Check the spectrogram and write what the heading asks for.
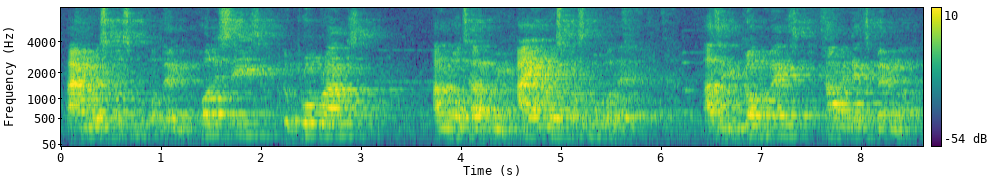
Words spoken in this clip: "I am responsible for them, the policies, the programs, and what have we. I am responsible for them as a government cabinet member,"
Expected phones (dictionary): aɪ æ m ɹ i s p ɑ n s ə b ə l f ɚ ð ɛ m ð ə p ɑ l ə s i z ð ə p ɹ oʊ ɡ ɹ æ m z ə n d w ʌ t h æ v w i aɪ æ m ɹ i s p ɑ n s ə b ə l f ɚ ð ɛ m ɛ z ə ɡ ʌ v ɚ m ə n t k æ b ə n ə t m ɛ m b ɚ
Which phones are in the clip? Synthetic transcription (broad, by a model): aɪ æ m ɹ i s p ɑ n s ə b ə l f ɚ ð ɛ m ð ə p ɑ l ə s i z ð ə p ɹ oʊ ɡ ɹ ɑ m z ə n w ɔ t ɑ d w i aɪ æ m ɹ i s p ɑ n s ə b ə l f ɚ ð ɛ m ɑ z ə ɡ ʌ v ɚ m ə n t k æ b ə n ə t m ɛ m b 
